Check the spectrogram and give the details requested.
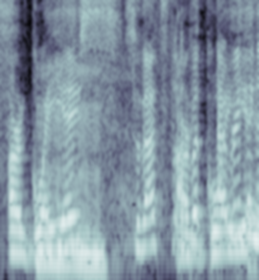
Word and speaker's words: Argüelles: Like ARGUELLES is Argüelles. Argüelles.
